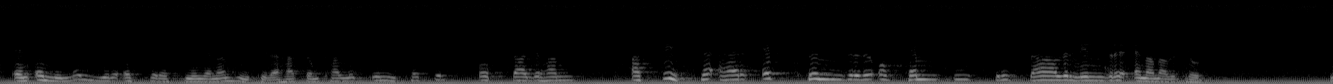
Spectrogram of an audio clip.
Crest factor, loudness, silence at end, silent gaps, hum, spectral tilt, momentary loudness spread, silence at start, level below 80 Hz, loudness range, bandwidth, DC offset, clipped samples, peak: 16 dB; -40 LUFS; 0 s; none; none; -8.5 dB/octave; 10 LU; 0 s; -44 dBFS; 5 LU; 17.5 kHz; under 0.1%; under 0.1%; -22 dBFS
